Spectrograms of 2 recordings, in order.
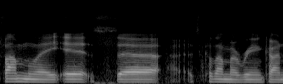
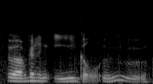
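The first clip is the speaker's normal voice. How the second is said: higher, put-on boastful ooh; mock showing off; 4 semitones higher than usual. Streamer mocking the eagle owner, showy. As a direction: mockingly brag like a show-off. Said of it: "Very much showy".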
